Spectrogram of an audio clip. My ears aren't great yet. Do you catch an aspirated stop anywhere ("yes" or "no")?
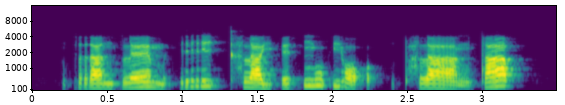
yes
